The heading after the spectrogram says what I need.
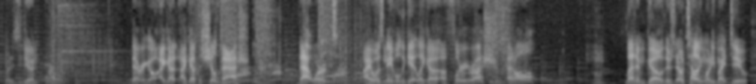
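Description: A young man giving casual gameplay commentary, chatty and thinking aloud, with excitable reactions. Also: high-pitched, moderate pace, long pauses, music in the background. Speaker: let's play host. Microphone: desktop USB condenser mic.

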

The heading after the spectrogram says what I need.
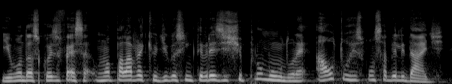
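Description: Fast-talking, high-voiced man. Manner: animated storytelling, acts out quoted dialogue. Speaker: guest speaker. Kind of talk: podcast interview.

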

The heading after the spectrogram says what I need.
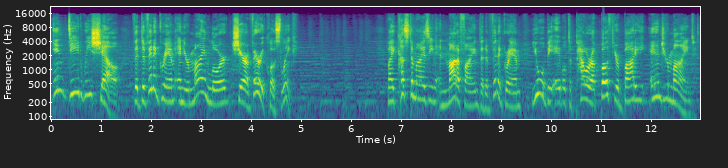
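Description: A woman with a natural, mid-range, fairly bright voice speaks at normal speed with lively intonation, faint music behind her. She plays a chirpy young angel girl in a video game who serves her lord, explaining things in formal, deferential language. Her mood is bright and eager.

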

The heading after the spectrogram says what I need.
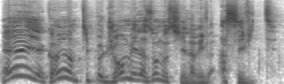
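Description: Lively French-accented male streamer. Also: high voice, rapid-fire, slightly rough. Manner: chatty, thanks viewers one by one while playing. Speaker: game streamer. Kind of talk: casual live-stream chat.

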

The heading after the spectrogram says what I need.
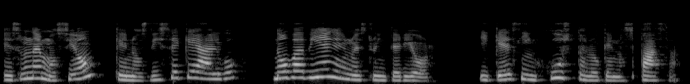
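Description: A woman's voice: a little high, animated, normal speed, fairly bright tone, dull audio. A woman teacher giving a recorded lesson for children, patiently asking them many questions.

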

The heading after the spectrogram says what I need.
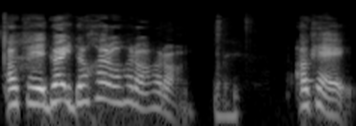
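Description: Woman, bubbly fan caller on a phone live stream, gushing and fast-talking. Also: on the high side, expressive, no room sound. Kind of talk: excited casual chat.

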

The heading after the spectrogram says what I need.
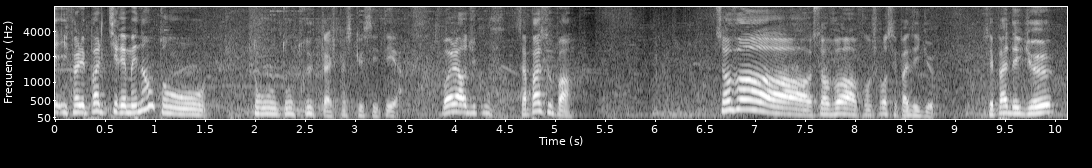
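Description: A young man with a fairly high, very lively voice comments on his game in a relaxed, casual way. His throat is sore and a little strained, and he keeps teasing his opponent. Faint music plays underneath the recording. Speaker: gaming video creator.

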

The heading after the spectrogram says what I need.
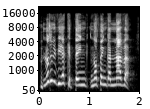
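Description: A woman's voice: high-pitched, lively intonation, fairly quick. A woman with a Mexican accent co-hosting a podcast in casual chat, laughing often and acting out quoted lines. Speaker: podcast co-host.

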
